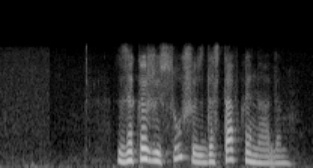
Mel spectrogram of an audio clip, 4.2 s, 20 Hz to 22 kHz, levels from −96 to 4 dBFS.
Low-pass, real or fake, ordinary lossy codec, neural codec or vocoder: 7.2 kHz; real; Opus, 16 kbps; none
